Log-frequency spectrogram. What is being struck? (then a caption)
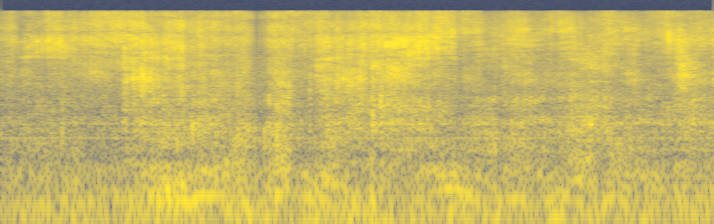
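Large flat cardboard box edge. Fingertips tap and scratch along the narrow edge of a large, flat, printed cardboard slime kit box held on its side. The result is a continuous, irregular, bright scratchy rubbing with quick strokes and no distinct separate hits, over a faint low rumble.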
